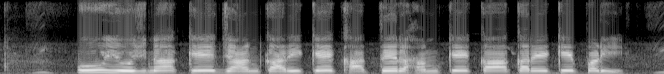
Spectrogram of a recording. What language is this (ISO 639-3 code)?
bho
